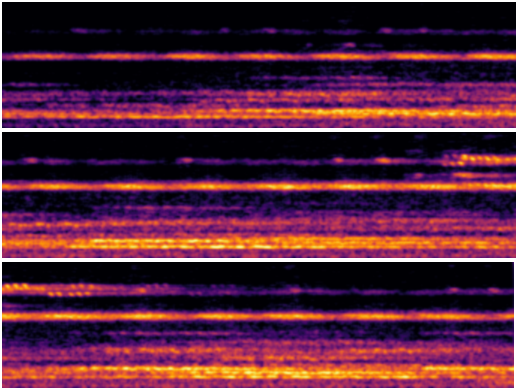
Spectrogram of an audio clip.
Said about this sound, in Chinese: 你而家听到嘅系蟋蟀嘅叫声，喺呢一度有两段录音同时播放，一段系以正常嘅速度播放，另外一段我哋就将佢嘅速度放慢，因为蟋蟀嘅生命周期比人类嘅寿命短，我哋就将佢嘅声音速度放慢到同人类嘅寿命比例一样。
